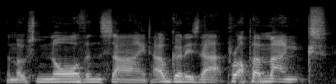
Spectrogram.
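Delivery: ordinary talk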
